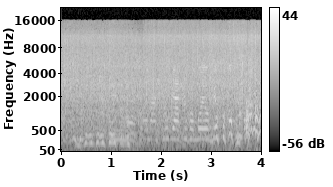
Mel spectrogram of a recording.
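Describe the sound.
Tropical rain of huge drops, almost like hail, leaks and splashes through a roof in the Amazon, making a steady, dense wet hiss throughout, while a person talks over it.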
